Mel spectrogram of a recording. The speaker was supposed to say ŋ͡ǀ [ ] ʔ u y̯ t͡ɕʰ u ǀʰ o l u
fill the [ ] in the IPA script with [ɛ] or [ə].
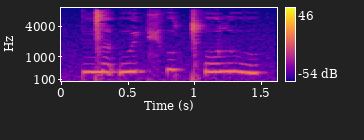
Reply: ə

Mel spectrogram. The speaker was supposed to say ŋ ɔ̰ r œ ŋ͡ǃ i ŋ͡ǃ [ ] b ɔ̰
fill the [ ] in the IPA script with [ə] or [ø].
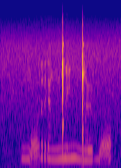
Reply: ø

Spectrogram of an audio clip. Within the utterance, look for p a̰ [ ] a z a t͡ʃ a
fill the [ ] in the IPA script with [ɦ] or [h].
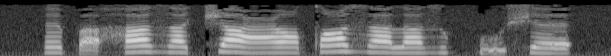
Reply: h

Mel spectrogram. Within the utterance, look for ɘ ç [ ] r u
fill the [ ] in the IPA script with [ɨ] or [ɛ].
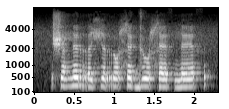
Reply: ɨ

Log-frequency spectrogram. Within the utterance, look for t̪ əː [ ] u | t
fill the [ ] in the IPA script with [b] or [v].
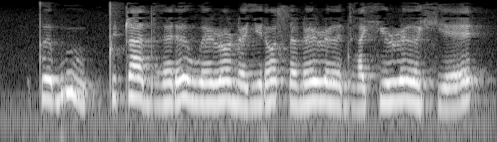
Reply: b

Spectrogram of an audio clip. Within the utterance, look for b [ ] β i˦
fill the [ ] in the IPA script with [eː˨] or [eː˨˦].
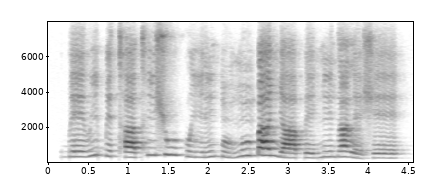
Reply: eː˨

